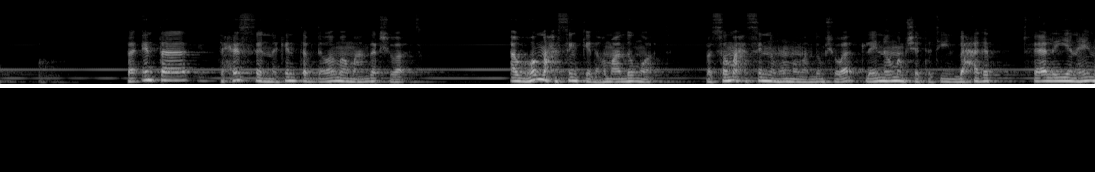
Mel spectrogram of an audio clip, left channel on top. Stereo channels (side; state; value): right; silent; digital silence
